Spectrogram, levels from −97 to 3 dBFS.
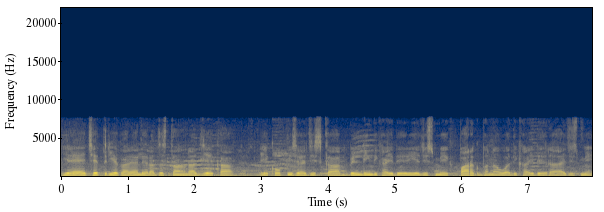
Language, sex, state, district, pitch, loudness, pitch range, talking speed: Hindi, male, Rajasthan, Bikaner, 130 Hz, -17 LUFS, 130-140 Hz, 190 wpm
